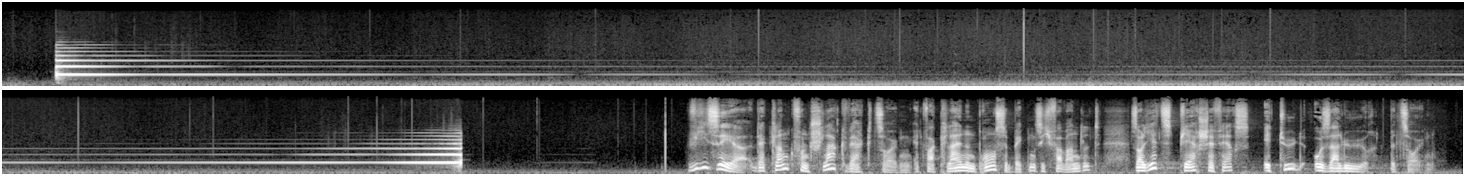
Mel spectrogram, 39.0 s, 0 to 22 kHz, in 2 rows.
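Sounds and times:
piano tone played backwards on tape: 0:00.8 - 0:09.1, 0:17.1 - 0:25.7
speech: 0:28.7 - 0:38.7.

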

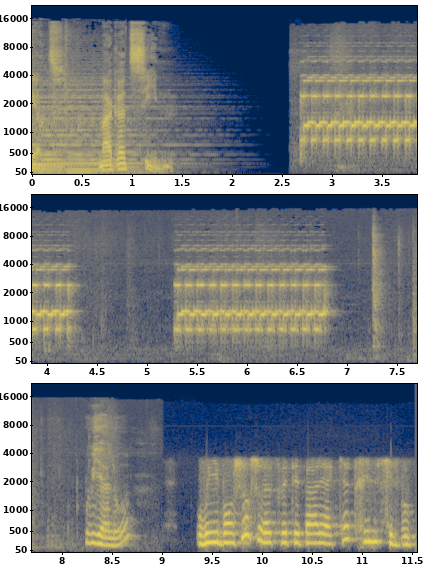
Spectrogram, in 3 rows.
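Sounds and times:
speech: 0:00.7 - 0:01.5, 0:08.2 - 0:08.8, 0:09.4 - 0:11.5
telephone ringing with electronic trill: 0:02.6 - 0:04.4, 0:05.3 - 0:07.0.

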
